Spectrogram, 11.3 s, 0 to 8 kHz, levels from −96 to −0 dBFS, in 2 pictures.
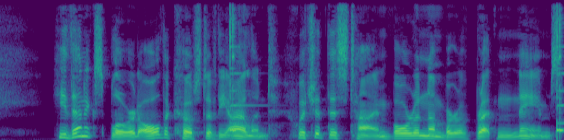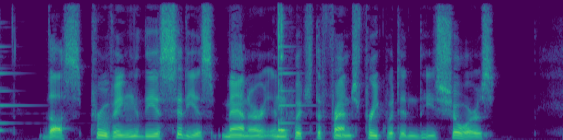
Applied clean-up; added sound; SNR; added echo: none; Dishes, pots, and pans; 12 dB; none.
